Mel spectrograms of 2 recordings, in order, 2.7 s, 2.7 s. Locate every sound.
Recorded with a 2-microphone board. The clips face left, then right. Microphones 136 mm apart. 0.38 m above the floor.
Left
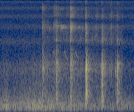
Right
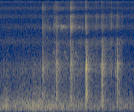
0.8 s running footsteps: centre (ahead or behind); by 2.5 s 10° left (ahead or behind)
